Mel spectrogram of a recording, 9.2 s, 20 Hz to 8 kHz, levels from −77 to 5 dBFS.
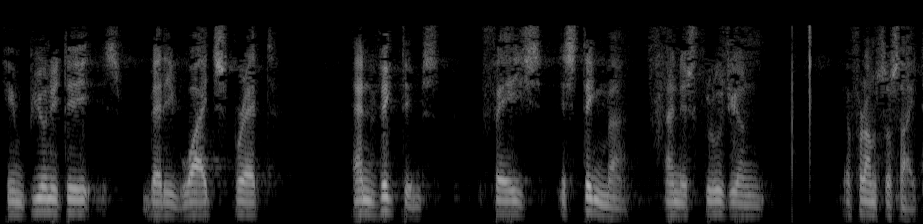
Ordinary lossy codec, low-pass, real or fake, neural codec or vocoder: MP3, 24 kbps; 7.2 kHz; real; none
